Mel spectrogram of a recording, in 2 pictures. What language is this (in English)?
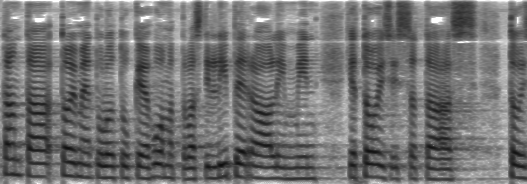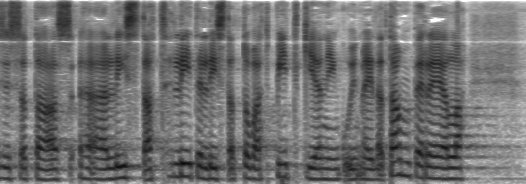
Finnish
